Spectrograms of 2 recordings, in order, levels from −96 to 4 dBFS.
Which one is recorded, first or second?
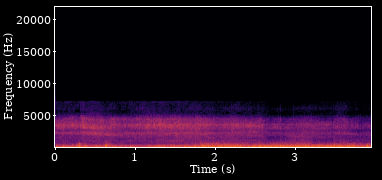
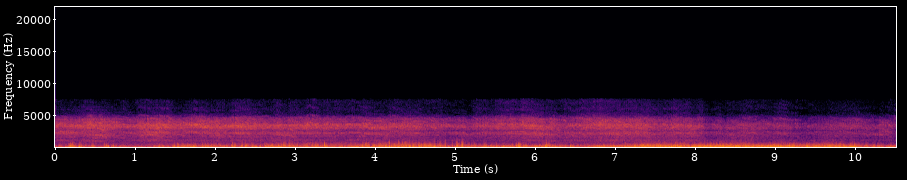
second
